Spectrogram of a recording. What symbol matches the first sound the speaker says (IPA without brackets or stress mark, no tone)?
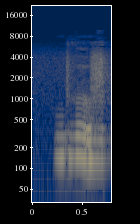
bʱ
